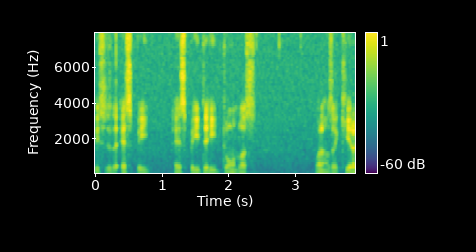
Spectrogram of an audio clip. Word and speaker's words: Dauntless: is the sb spd dauntless when i was a kid i used to mispronounce this and call it a dunlees but it's a dauntless spd dawnless and this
